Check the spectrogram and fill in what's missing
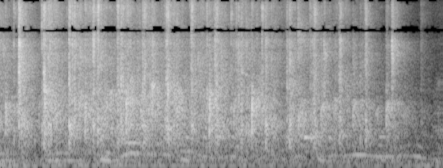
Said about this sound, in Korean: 이분들에게 박수 한번 부탁드립니다.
